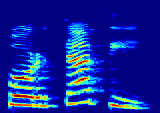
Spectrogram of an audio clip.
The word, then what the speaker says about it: portátil: o neill marc moore esta portátil tiene tres sílabas pero la sílaba tónica va en la penúltima sílaba y termina en todo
